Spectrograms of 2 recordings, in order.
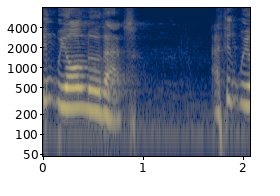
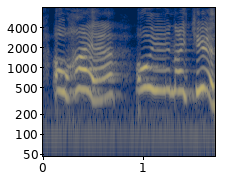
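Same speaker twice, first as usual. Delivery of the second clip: put-on British accent, higher pitch; 12 semitones higher than usual. Retelling meeting an English guy in a lift: imitating a British accent. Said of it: "It was a British accent".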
